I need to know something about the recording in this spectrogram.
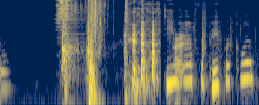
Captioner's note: dan throws reed, knife sound effect; dan laughs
